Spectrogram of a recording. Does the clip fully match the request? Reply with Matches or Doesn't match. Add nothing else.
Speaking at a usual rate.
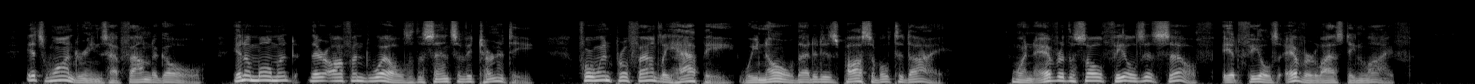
Matches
